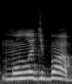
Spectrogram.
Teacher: В молодьба у нас буде м'який звук дь, тому що т глухий звук і він переходить в д дзвінкий під впливом наступного дзвінкого б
